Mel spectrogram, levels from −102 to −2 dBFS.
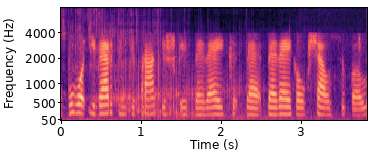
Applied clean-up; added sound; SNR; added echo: none; Liquid; 19 dB; none.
